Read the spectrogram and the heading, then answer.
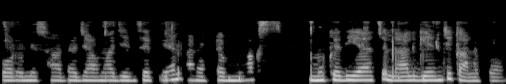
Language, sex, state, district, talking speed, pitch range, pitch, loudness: Bengali, female, West Bengal, North 24 Parganas, 200 wpm, 185-200 Hz, 185 Hz, -19 LUFS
